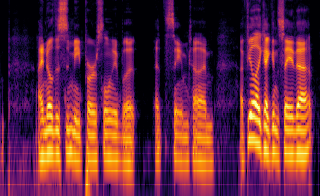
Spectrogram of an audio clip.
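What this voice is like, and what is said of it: Hoarse, strained voice. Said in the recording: “My voice is just destroyed. My throat is just destroyed. ... Got some head cold thing going on.”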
